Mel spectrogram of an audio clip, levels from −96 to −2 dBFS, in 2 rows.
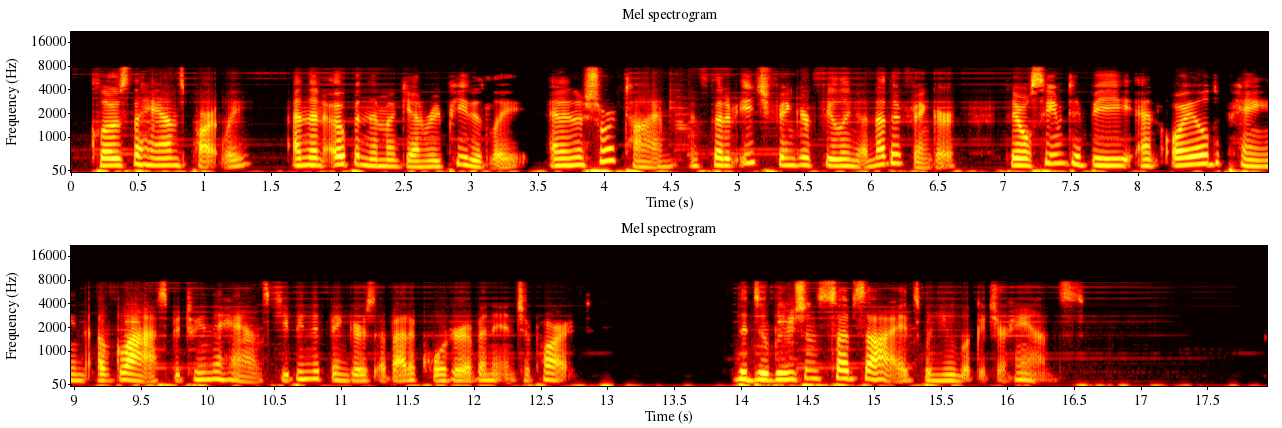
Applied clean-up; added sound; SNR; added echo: neural separator model SepFormer DNS4.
